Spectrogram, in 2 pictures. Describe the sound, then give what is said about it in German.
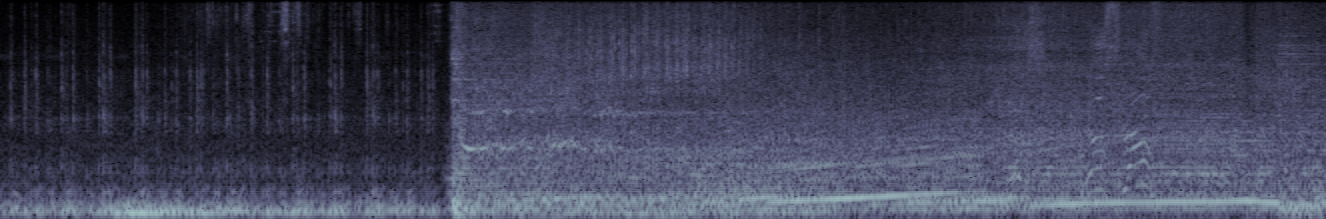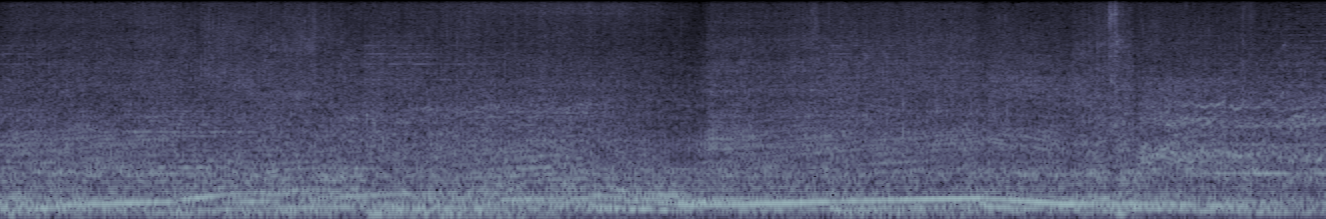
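A car drives past, its engine revving repeatedly so the pitch climbs and falls in waves over steady road and wind noise, with a burst of rougher noise at the start. “Wer fährt da deinen Wagen?”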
